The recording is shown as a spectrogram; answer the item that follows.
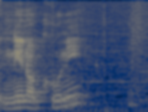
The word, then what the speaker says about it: Ni no Kuni: And Ni no Kuni? Mhm. Nino, So yeah, did I say it correctly? Ni no Kuni?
